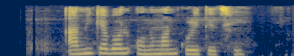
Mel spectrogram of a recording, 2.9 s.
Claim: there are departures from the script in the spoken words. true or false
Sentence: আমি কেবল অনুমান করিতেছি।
false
